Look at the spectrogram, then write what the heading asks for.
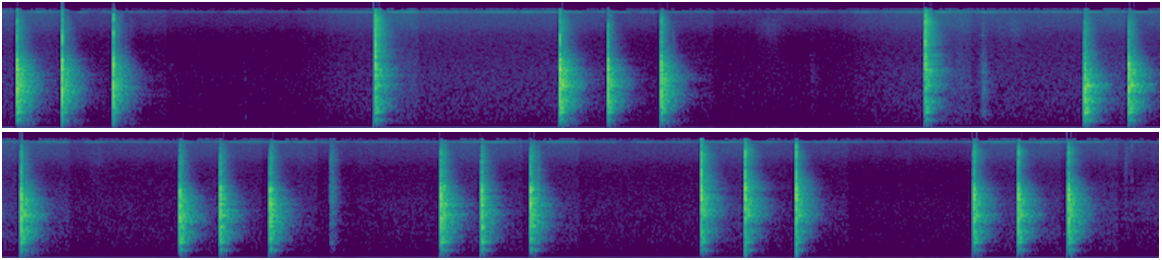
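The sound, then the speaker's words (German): Sharp knocks rap out a rhythmic pattern, mostly in quick groups of three with an occasional single knock, separated by brief silences. No music or voices accompany them. The knocking renders a kind of wake-up call from near the end of the third movement of a musical piece. “Allerdings gibt es gegen Ende eine Art Weckruf, den man klopfen kann.”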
